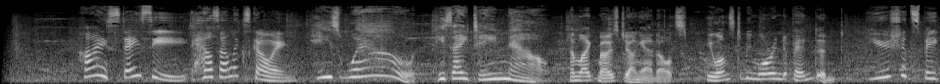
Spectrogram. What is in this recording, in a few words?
supported living radio ad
